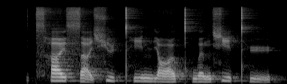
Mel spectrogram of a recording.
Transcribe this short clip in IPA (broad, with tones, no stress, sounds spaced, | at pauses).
t͡sʰ a˦ ɪ̯ s ä̰˨˩ ɕ y˥˨ t̪ʰ i˦ n̪ j ɑ˨˦ ʊ̯ kʰ w ə˨˦ n ɕ i˥˨ t̪ʰ y̰˨˩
